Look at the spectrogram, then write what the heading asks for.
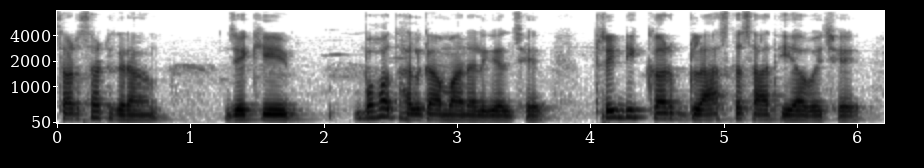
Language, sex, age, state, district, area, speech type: Maithili, male, 18-30, Bihar, Darbhanga, urban, spontaneous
